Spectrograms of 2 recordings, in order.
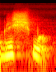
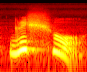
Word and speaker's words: গ্রীষ্ম: এখানে রয়েছে গ্রীষ্ম, এই উচ্চারণটিও তোমরা ভুল করো, তোমরা কি বলো? গ্রীষ্ম, গ্রীষ্ম নয়, সঠিক উচ্চারণ গ্রীষ্ম, একটুখানি নাসিক্য হয়েছে যেহেতু ময়ের উচ্চারণটা আমরা পাচ্ছি না এখানে।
